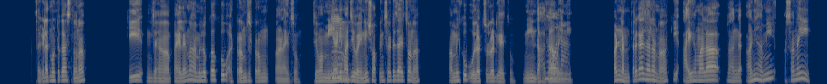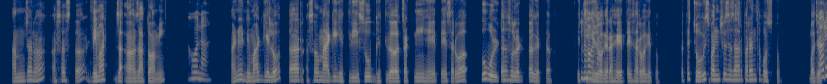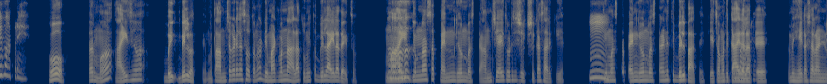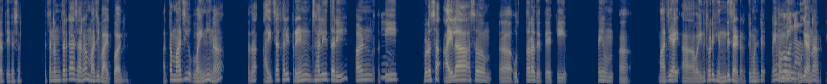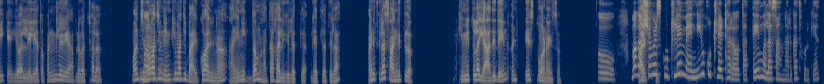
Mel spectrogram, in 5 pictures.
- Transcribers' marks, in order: surprised: "अरे बापरे!"; laughing while speaking: "हो, हो, हो, हो, हो"; in Hindi: "नही मम्मी, हो गया ना … को अच्छा लगा"; tapping
- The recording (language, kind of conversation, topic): Marathi, podcast, बजेटच्या मर्यादेत स्वादिष्ट जेवण कसे बनवता?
